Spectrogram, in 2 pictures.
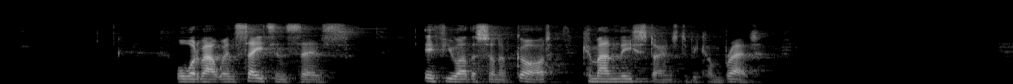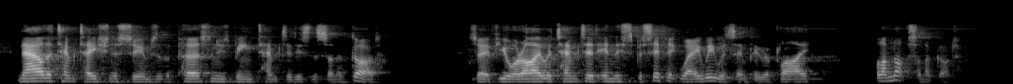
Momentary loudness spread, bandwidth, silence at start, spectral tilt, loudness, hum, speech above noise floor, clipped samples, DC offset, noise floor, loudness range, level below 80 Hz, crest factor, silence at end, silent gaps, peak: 15 LU; 7.6 kHz; 1.75 s; -1 dB/octave; -27 LUFS; none; over 62 dB; under 0.1%; under 0.1%; under -90 dBFS; 7 LU; -86 dBFS; 28 dB; 0.55 s; 8.06-8.96 s, 9.30-9.44 s, 9.61-9.80 s, 9.86-9.90 s, 14.32-14.41 s, 14.48-14.57 s; -2 dBFS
